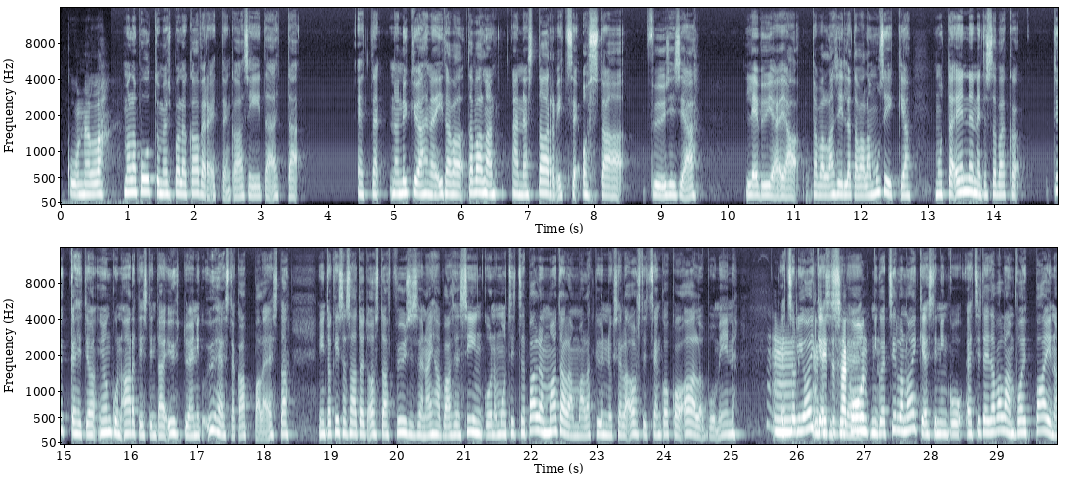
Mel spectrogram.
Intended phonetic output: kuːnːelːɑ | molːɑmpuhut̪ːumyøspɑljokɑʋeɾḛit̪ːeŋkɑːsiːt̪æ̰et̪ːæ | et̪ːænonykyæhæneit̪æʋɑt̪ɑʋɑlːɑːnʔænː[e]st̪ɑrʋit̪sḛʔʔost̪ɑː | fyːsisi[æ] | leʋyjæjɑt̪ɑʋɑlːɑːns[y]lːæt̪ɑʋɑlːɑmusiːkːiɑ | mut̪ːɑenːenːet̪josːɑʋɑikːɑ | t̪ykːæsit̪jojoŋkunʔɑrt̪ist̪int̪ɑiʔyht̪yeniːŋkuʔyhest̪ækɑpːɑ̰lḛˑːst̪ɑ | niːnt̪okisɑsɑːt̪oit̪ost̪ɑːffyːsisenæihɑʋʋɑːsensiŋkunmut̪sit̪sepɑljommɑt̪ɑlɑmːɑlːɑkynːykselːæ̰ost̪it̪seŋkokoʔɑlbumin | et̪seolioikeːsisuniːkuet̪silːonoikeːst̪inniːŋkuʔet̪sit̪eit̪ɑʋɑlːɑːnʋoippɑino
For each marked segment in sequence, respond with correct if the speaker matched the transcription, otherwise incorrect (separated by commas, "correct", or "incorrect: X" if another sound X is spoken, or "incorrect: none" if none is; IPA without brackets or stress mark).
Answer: incorrect: æ, correct, incorrect: i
